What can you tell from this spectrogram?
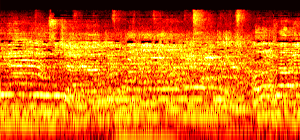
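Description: Live rock band playing, with bass, drums and electric guitar, and a man singing over them.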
